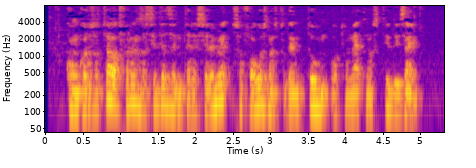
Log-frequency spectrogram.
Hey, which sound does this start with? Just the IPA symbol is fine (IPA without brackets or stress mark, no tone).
k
